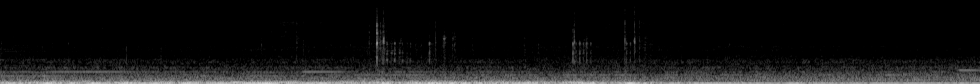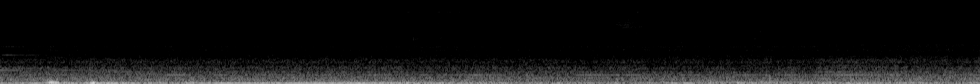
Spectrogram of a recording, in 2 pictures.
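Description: Car driving, heard from inside the cabin: a steady low rumble of engine and tyres that eases off in the second half, with a few scattered clicks and knocks.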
